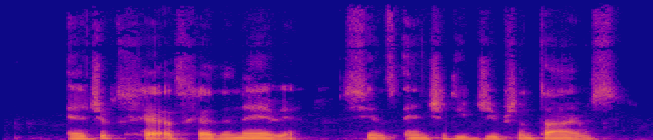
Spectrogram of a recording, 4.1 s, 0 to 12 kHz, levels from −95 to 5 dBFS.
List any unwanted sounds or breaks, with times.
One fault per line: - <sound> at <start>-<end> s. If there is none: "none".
none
